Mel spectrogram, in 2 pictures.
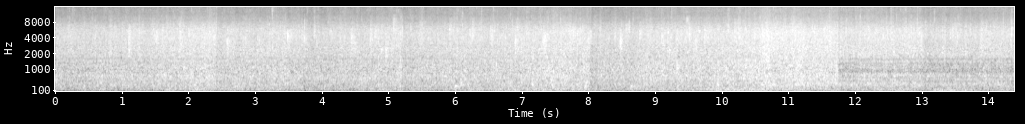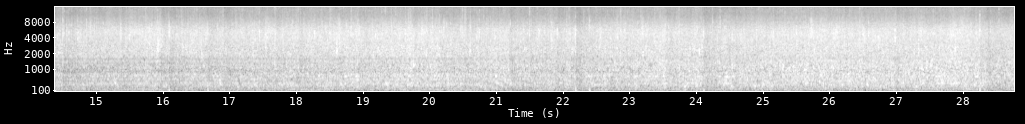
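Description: Heavy rain pouring steadily on leaves and surfaces in a thunderstorm downpour.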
